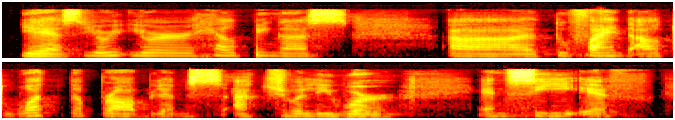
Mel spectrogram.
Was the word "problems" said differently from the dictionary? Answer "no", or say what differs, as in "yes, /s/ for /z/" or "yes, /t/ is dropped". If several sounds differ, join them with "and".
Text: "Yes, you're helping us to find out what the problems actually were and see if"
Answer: yes, /s/ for /z/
